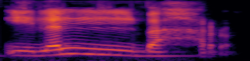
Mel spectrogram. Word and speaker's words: إلى البحر: So alif in al-bahr will not be pronounced. You will skip it. You will drop the pronunciation of alif in al-bahr and move from alif in ya to lam. So it is ilal bahr.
